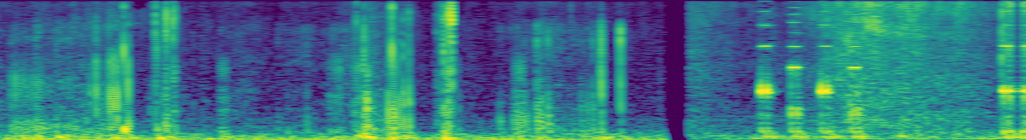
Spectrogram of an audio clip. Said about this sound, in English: Here comes a train, so I'm going to take a little break.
